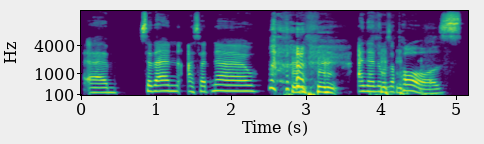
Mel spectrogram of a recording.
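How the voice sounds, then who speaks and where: A woman's voice: mid-range voice, slow. A woman co-hosting a comedy podcast, telling an anecdote in casual chat and acting out the quotes with lots of laughter. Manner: animated storyteller who acts out quotes, laughing often. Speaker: podcast co-host.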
